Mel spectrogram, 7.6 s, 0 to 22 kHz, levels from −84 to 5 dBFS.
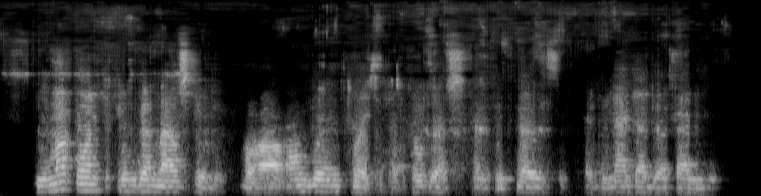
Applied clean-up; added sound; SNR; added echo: neural mask model Resemble Enhance denoiser.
